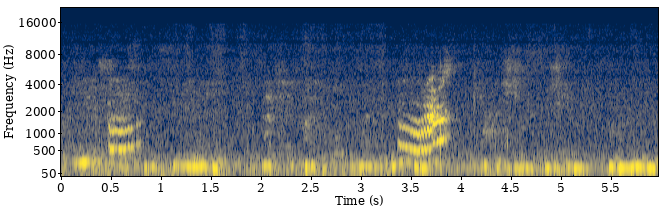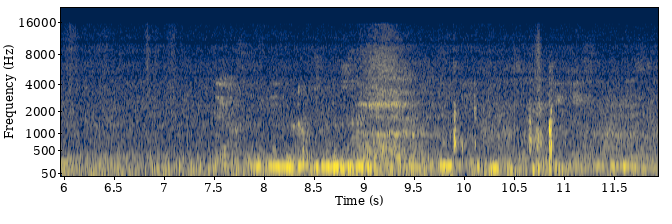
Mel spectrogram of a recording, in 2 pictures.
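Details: Tom, a domestic cat, gives a short meow at the start, then a louder, rising, strained meow a few seconds later. Faint softer sounds follow over a constant low background hum.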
